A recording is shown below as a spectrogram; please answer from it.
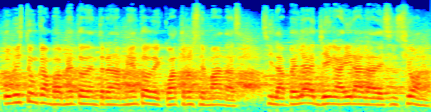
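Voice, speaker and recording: A man's voice: high-pitched, steady tone, racing. A man working as a reporter, asking a direct press conference question. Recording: loud crowd and noise in echoey hall.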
